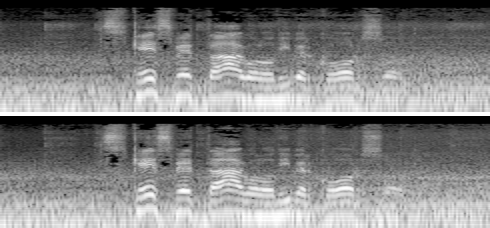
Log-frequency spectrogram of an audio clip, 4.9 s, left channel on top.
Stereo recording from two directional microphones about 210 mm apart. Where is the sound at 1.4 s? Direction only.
10° right (ahead or behind).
